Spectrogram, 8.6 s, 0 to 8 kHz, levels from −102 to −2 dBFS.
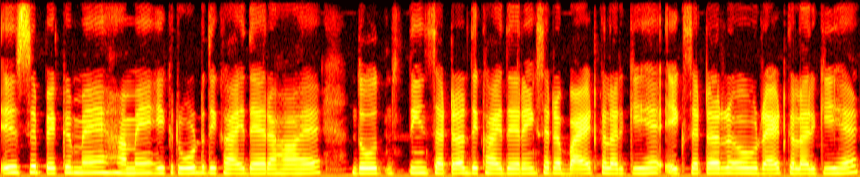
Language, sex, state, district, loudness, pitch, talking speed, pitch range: Hindi, female, Bihar, Begusarai, -16 LUFS, 225 Hz, 200 wpm, 215-230 Hz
